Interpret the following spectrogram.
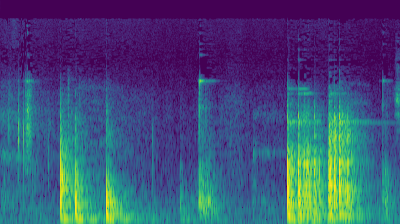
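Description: Metal parts of a scooter's front variator clinking and knocking as the pulley and its roller weights are handled and set down on a wooden table. One sharp ringing clink comes about halfway, and a longer, louder rattle about three seconds in.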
